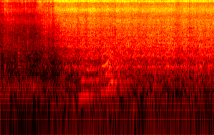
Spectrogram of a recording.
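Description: Chopped spinach leaves tipped into a hot kadai of tempering, setting off a loud frying sizzle that starts suddenly about half a second in and then holds steady.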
